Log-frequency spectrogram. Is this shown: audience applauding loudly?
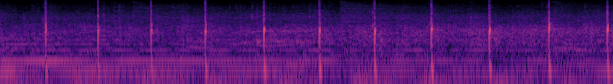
yes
